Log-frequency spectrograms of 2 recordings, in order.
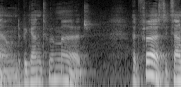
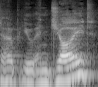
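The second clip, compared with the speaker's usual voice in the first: plain reading voice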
